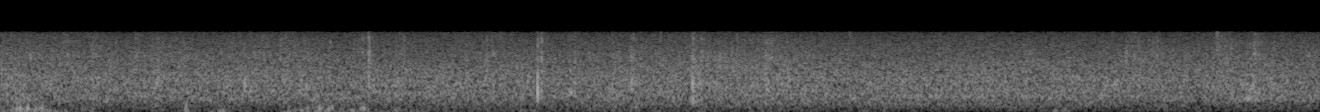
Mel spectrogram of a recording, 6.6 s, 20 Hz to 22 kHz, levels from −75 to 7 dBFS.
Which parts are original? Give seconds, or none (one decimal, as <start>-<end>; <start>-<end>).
0.0-6.6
